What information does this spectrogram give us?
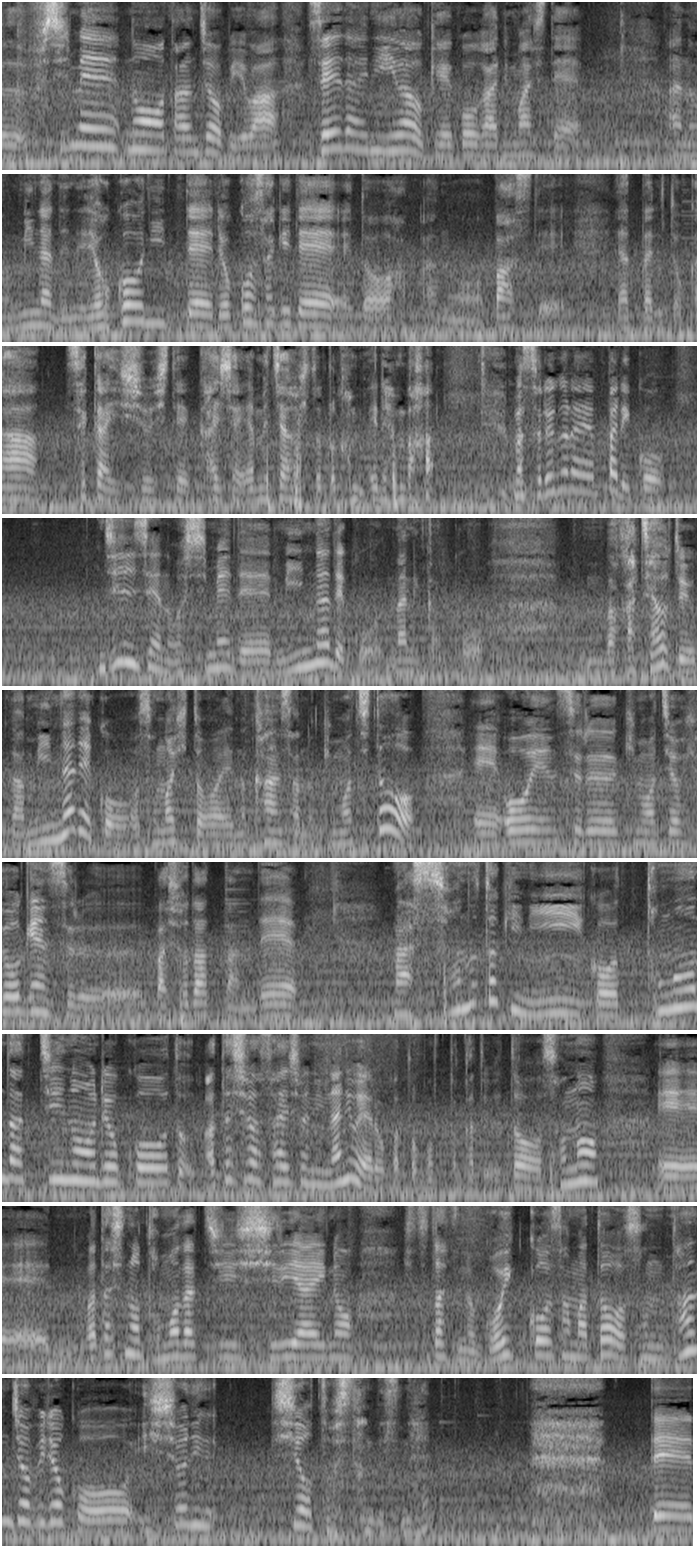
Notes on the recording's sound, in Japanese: イタリアはコモへ行く途中の電車の中で収録しました。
